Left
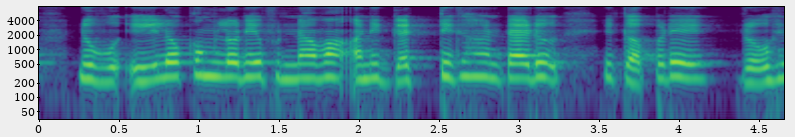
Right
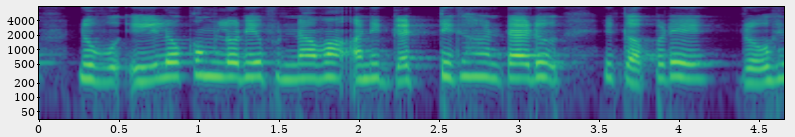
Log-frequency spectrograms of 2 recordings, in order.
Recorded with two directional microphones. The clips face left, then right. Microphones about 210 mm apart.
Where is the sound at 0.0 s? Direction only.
50° left (ahead or behind).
